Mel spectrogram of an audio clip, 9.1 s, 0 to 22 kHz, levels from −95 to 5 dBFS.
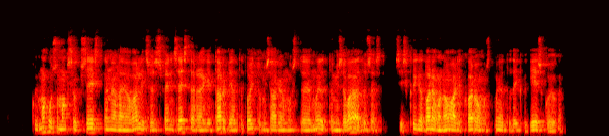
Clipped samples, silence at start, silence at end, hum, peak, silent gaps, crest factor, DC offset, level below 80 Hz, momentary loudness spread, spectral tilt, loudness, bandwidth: under 0.1%; 0.5 s; 0.7 s; none; -12 dBFS; 5.87-5.91 s; 20 dB; under 0.1%; -80 dBFS; 9 LU; -5.5 dB/octave; -32 LUFS; 7.6 kHz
